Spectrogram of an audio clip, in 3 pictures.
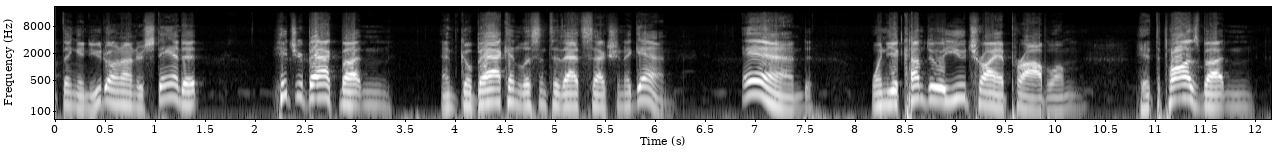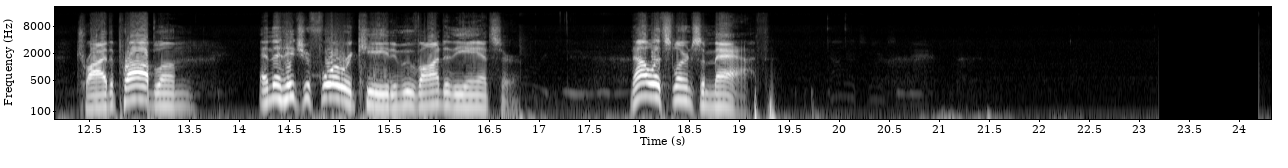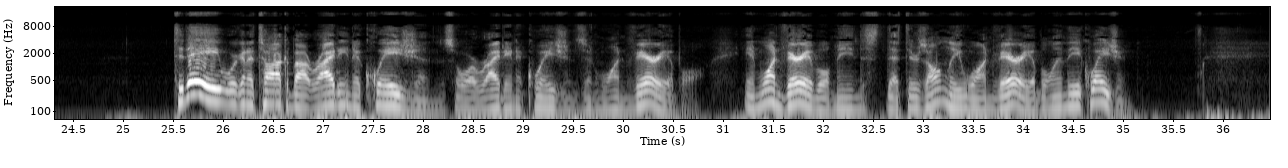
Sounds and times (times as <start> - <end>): Speech: 0.0 - 7.6, 8.2 - 13.6, 14.2 - 21.0, 25.5 - 35.1.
